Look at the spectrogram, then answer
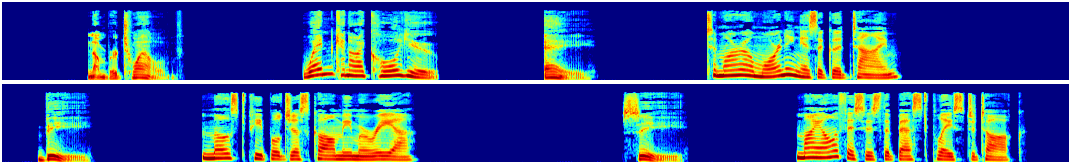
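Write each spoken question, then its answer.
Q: When can I call you?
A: A: Tomorrow morning is a good time.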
